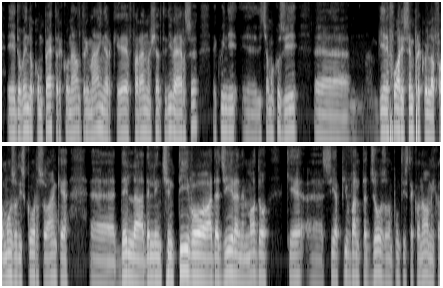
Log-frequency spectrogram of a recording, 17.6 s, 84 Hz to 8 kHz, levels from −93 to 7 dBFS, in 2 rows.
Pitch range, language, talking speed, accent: 105-120 Hz, Italian, 140 wpm, native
